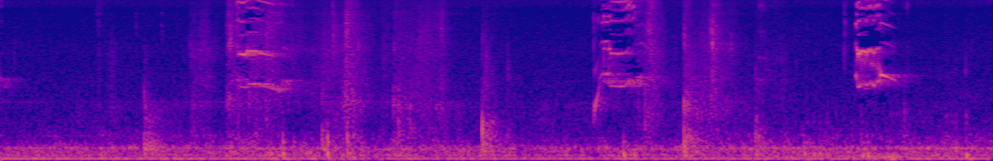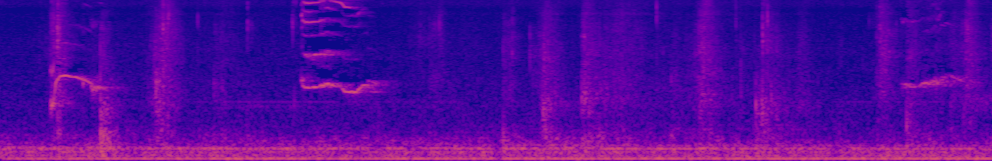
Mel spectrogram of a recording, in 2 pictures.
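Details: Kittens Caramel and Zephyr meow loudly as they get acquainted with house cats Kira and Daddy, who watch surprised; about seven high, bent meows with rich overtones repeat every two to three seconds amid light shuffling indoors.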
